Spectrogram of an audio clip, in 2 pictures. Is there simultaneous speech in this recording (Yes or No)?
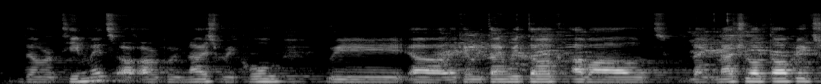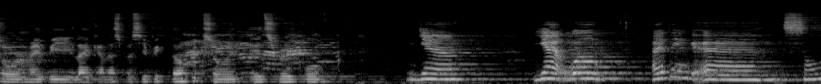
No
